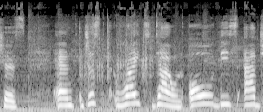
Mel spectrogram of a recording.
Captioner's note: paper crunching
